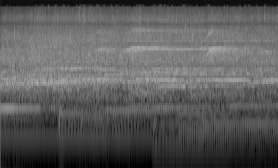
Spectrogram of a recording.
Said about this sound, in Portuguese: Se no mínimo aplaude e glorifique o nome dele. Uou! Dá um grito, faz algum barulho.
